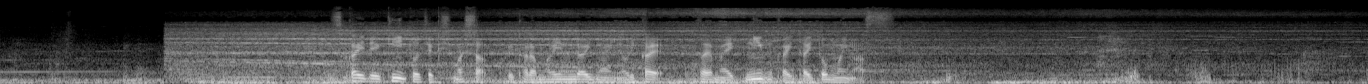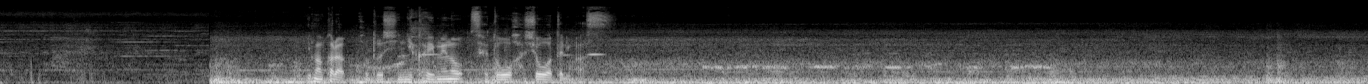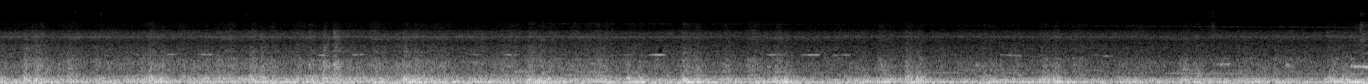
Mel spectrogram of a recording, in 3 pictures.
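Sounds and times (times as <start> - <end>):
train wheels rumbling on rails: 0.0 - 41.0
faint high whine: 1.7 - 14.8.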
